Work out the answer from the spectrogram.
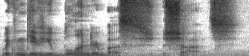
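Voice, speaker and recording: Deep, gravelly male game streamer. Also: sing-song, a little slow, a little hiss or hum. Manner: thinking aloud, explaining game mechanics. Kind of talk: casual live gameplay commentary. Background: game music.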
